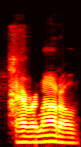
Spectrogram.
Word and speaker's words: Arenado: How do you pronounce his last name? Nolan Arenado. Nolan. I can't. Arenado. Arenado.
